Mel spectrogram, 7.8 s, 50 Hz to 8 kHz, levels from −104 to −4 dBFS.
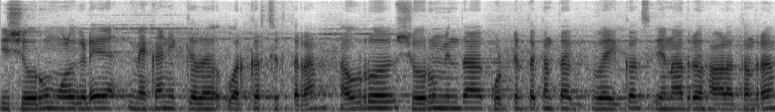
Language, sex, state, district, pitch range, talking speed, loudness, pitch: Kannada, male, Karnataka, Belgaum, 145-160 Hz, 110 wpm, -14 LUFS, 150 Hz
